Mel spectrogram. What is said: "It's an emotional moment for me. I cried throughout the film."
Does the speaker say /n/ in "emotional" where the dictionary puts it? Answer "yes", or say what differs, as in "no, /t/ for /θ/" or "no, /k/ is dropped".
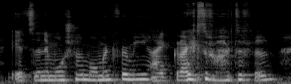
yes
